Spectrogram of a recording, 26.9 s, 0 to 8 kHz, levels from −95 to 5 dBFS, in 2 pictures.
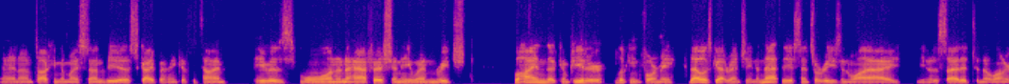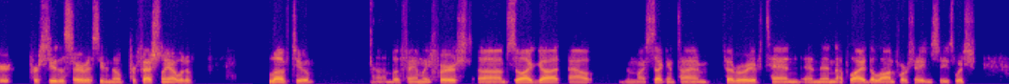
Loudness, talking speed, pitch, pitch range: -26 LUFS, 185 wpm, 85 Hz, 80-90 Hz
